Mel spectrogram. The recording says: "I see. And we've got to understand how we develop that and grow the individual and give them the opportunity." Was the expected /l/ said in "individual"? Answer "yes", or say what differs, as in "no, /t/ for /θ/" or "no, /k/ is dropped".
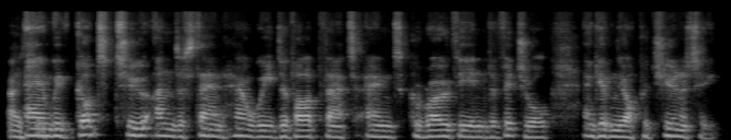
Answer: yes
